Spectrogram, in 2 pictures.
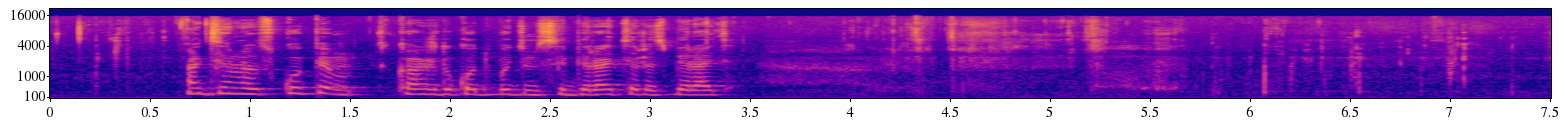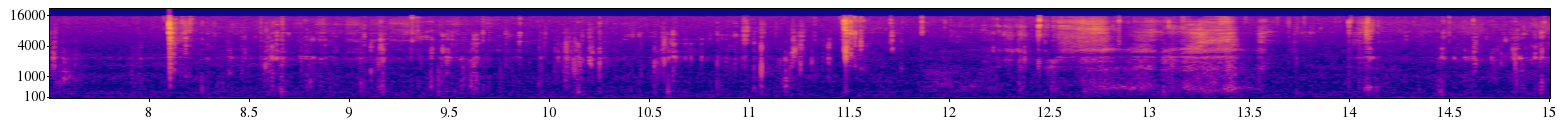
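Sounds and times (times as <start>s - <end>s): chewing dumplings close up: 0.0s - 0.7s, 3.9s - 15.0s.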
